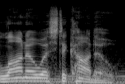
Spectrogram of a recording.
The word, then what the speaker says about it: Llano Estacado: of the Comanches called the Llano Estacado that's the American pronunciation of the Spanish name that means the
